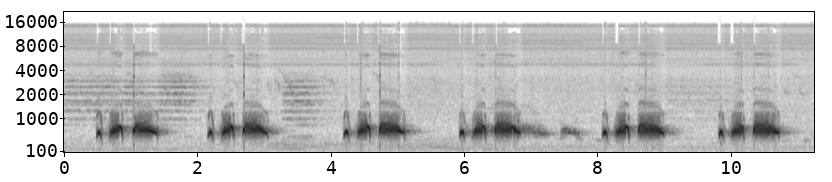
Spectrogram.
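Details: Decoy spotted dove, hoarse bronze voice, cooing to draw a response from wild doves; six deep short-short-long coo phrases, one roughly every two seconds.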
